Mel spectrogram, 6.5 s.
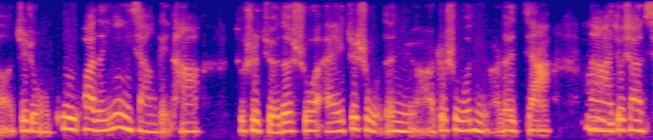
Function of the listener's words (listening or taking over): listening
